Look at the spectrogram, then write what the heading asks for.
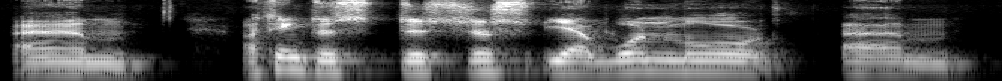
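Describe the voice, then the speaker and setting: A man's voice: mid-range voice, fairly even intonation, slow, darkish tone. A middle-aged Irish man, a festival director, answering interview questions in a hesitant way, with many fillers and restarts. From Ireland.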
